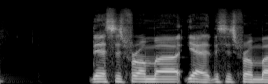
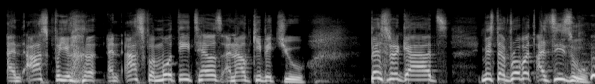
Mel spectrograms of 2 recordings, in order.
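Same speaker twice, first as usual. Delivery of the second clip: mock West African accent; 9 semitones higher, 4 dB louder than usual. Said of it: "I'm gonna do an accent".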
